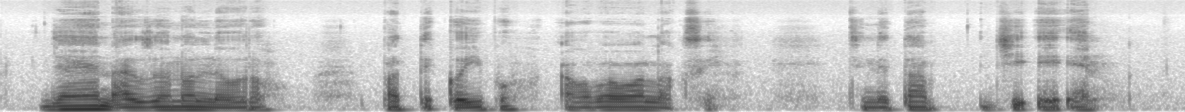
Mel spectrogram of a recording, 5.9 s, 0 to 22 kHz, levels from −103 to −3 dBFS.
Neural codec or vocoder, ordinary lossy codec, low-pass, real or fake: none; none; none; real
